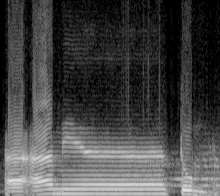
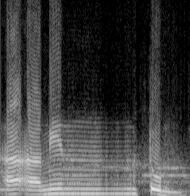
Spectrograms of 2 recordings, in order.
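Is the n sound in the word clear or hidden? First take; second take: hidden; clear. First: The n sound is hidden and nasal. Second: The n sound is pronounced clearly. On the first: The speaker calls it right. "nunnya sudah bukan suara" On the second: The speaker calls it wrong. "masih jelas nunnya"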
